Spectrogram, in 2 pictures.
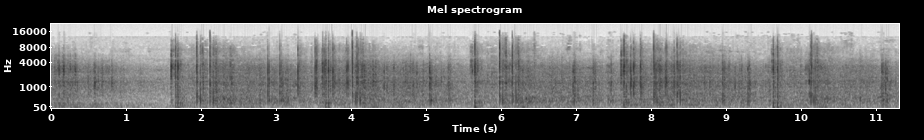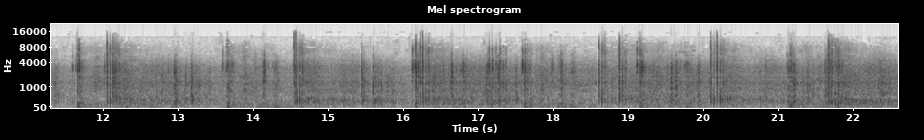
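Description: Fireworks display: an unbroken run of sharp bangs and pops, several a second and irregularly spaced, over a constant crackling rumble.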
